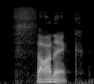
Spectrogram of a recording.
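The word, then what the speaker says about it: chthonic: in this episode is sis it's spelled funny but it's just pronounced sonic with a th sound phonic y is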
